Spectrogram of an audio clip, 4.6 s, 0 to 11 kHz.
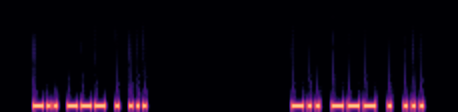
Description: Morse code, heard as a keyed tone, about 40 wpm, 700 Hz. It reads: DOES DOES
